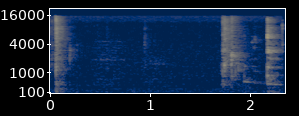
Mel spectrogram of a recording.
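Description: An egg tapped against the edge of a pan: one sharp tap at the start, then a brief crackle of clicks near the end as the shell cracks.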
